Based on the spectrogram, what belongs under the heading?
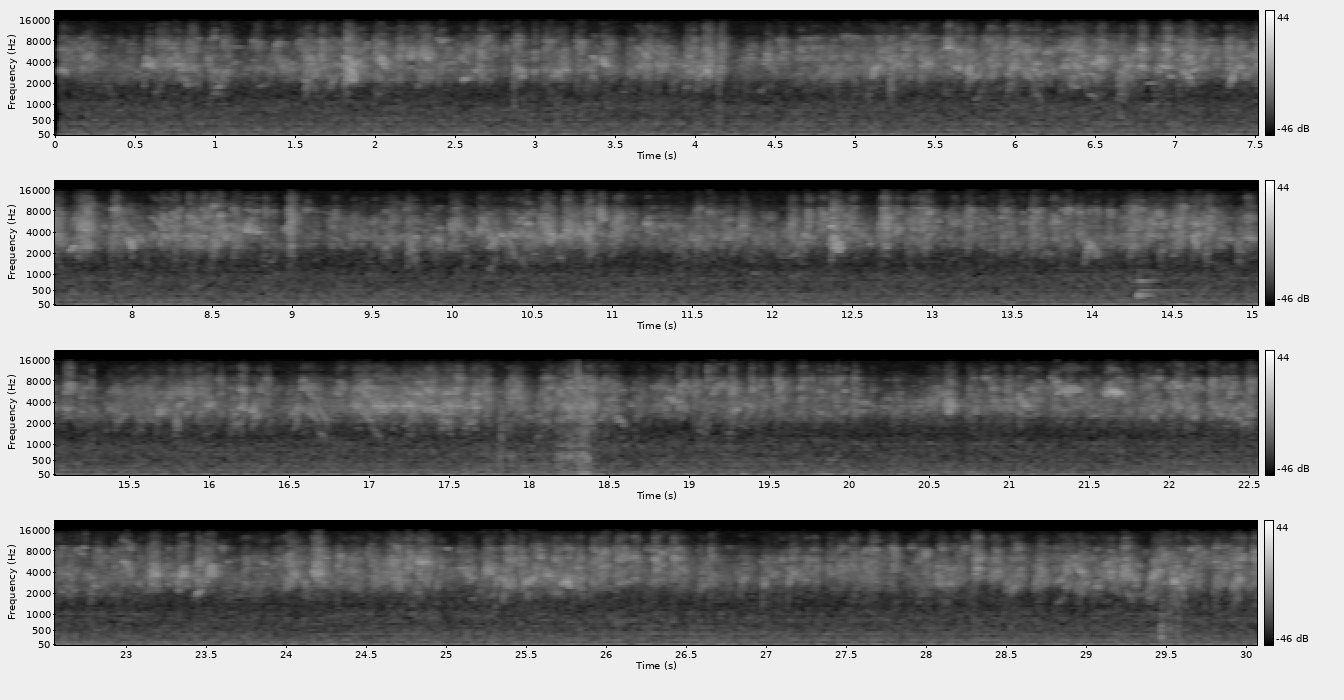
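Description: A flock of birds hidden in a tree, chirping and chattering nonstop, with many short calls overlapping into a dense chorus.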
